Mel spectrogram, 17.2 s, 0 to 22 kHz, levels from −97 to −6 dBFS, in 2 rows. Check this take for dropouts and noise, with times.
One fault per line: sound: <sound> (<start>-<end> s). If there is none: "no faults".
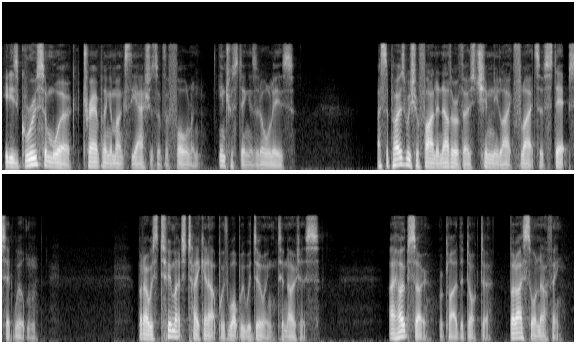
no faults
